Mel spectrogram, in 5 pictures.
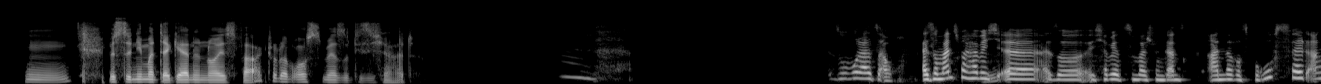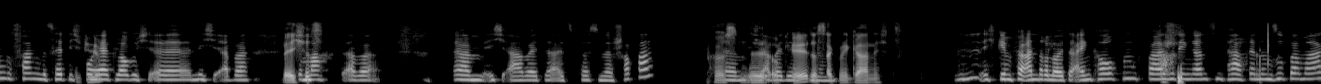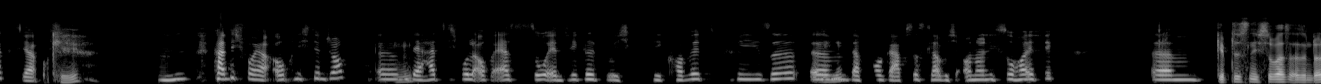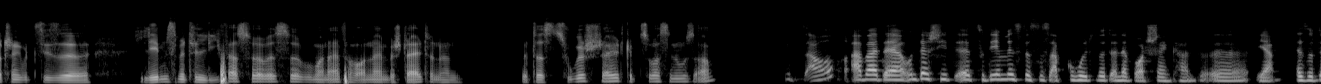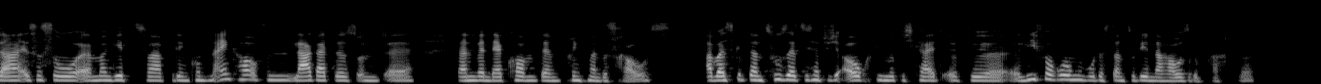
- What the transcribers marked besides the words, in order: other background noise
- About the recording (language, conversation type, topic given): German, podcast, Wie triffst du Entscheidungen bei großen Lebensumbrüchen wie einem Umzug?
